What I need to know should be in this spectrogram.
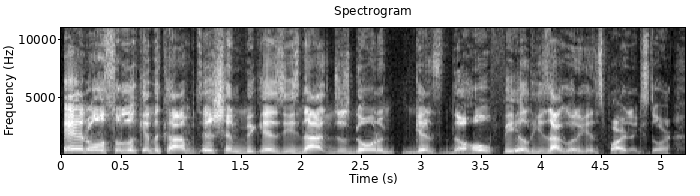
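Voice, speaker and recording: A man's voice: fairly high pitch, animated, quick pace, no echo. Casual male talk show co-host, dry close sound. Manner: hedging, qualifies his opinions. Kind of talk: casual music discussion.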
